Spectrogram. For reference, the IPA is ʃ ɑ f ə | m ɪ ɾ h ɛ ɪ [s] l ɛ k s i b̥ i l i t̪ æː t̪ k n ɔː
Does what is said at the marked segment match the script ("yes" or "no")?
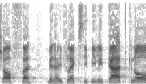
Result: no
